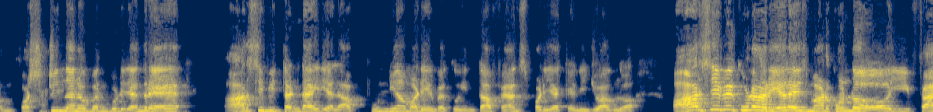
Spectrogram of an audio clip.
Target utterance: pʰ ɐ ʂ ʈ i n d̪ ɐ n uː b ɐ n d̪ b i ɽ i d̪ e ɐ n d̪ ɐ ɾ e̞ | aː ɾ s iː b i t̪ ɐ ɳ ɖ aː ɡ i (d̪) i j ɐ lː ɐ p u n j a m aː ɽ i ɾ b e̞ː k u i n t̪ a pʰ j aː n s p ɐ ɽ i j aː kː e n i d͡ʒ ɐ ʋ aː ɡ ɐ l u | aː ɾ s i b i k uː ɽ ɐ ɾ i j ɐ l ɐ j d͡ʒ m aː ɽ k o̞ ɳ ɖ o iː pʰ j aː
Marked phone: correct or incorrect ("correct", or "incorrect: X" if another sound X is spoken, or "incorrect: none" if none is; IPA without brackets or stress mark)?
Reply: correct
